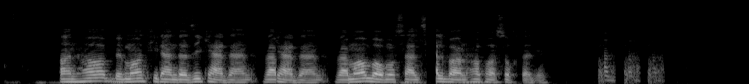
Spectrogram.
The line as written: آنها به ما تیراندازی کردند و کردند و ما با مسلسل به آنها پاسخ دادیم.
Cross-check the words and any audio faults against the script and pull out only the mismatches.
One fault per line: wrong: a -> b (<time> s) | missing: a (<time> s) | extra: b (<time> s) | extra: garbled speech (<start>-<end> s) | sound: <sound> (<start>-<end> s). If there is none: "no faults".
sound: dropout (4.3-4.4 s)
sound: laugh (6.0-6.7 s)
